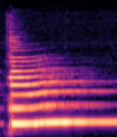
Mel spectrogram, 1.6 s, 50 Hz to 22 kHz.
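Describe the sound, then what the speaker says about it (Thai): A single plucked acoustic guitar note rises smoothly in pitch as the string is bent up a whole tone, then sustains, clear and close with no talking. "1 เสียงดันขึ้นไป1เสียงนะครับได้เสียงนี้นะ"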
